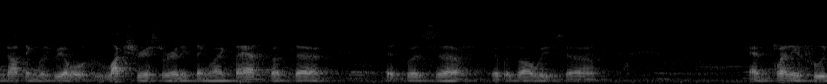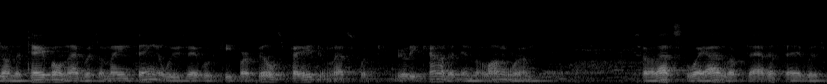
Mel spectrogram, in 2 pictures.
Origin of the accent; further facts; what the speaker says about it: Youngstown, Ohio, United States; Well, I was born in Youngstown. And went to school out here. At the time it was called Scienceville, now it's called North High. It's on the east side of Youngstown here.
